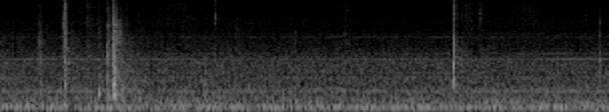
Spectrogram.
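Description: Quiet room tone with a steady low hum, broken by a few light clicks, one about a second in and another about four and a half seconds in.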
